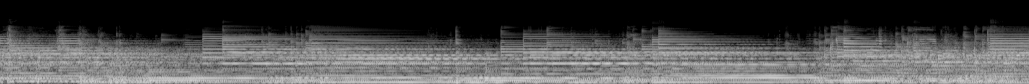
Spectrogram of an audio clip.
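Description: Single-pickup Novo Solus F1 electric guitar played through a distorted amp: sustained chords ring out, with a new chord struck every second or two.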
